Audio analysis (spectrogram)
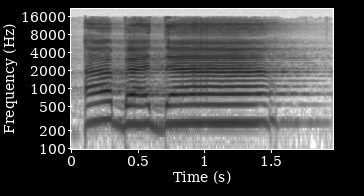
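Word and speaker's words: أبدا: abada hukum tajwidnyaad wad jika berhenti karena ada tanwin fathah yang diwakafkan cara bacanya panjang dua harakat abada di atasnya ada tanda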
